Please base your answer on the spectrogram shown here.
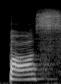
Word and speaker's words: posso: and then we have the word posso with double s which is the verb poder the word poder means can or to be able to and it is conjugated for the first person pause with the open ah and there's this fun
